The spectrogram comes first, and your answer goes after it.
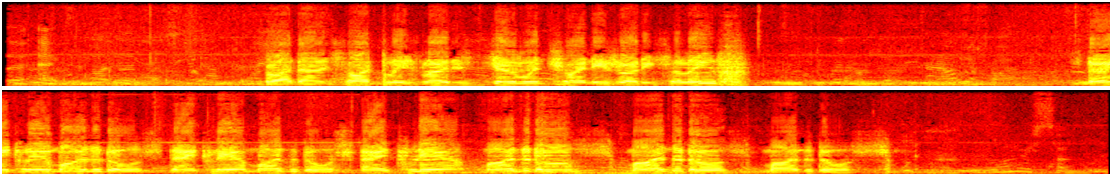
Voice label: Line Victoria Mind The Doors, Underground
